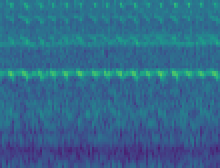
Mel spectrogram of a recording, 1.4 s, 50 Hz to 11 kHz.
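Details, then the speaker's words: 2014 Chevy Sonic 1.4 L turbo at idle, engine light on: steady high-pitched belt-like squeal, around 2.5 kHz. Owner wondered about turbo or water pump; codes set, water pump ruled out. Cause was the torn PCV valve diaphragm built into the valve cover. "it's my Chevy Sonic and it's got a horrible squeaking noise coming out of it is it the turbocharger is it a water pump it's hard to tell but that don't sound good does it"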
